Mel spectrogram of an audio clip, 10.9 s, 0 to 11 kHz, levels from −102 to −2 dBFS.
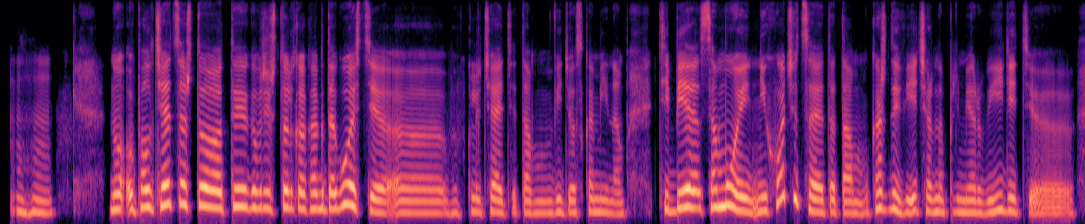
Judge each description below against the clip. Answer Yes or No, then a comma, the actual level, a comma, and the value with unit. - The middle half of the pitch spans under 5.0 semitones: No, wide, 5.6 semitones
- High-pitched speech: Yes, high, 195 Hz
